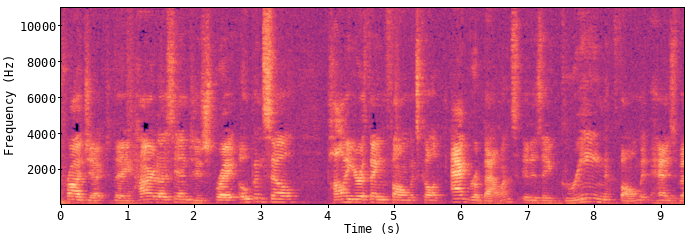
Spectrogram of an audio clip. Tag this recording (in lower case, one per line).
speech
